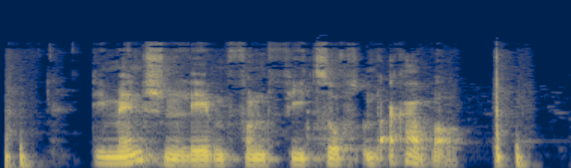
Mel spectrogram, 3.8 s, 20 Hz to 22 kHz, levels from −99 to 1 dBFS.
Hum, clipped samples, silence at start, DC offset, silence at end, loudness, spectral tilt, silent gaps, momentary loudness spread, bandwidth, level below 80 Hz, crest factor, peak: none; under 0.1%; 0.05 s; under 0.1%; 0.3 s; -19 LUFS; -5.5 dB/octave; none; 11 LU; 9.2 kHz; -40 dBFS; 18 dB; 0 dBFS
